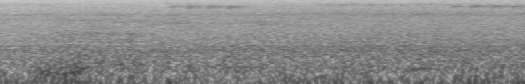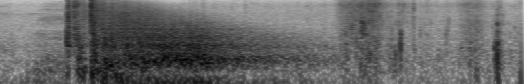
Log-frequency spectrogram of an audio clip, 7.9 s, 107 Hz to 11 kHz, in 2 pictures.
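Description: A flintlock musket loaded with 70 grains of 3F powder fires one loud, sharp shot after a quiet outdoor stretch with faint insects, followed by a rolling echo and a second crack.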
